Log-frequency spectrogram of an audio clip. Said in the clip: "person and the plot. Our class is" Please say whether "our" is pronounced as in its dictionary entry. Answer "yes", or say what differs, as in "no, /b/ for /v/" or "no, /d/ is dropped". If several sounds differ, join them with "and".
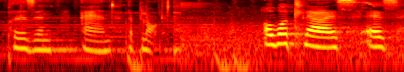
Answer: no, /w/ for /ɹ/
